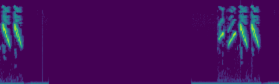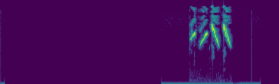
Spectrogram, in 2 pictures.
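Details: Double-collared seedeater short song used to teach a young bird: brief phrases of sharp, high, down-slurred notes, repeated every few seconds.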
